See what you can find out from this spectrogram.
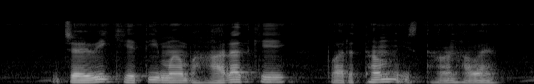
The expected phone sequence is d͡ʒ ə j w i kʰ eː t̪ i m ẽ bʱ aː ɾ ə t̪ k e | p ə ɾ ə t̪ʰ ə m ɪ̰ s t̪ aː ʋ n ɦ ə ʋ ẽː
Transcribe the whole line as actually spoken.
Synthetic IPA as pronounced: d͡ʒ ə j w i kʰ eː t̪ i m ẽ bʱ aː ɾ ə t̪ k e | p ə ɾ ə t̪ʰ ə m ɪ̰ s t̪ʰ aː n ɦ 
